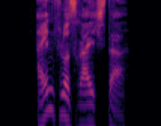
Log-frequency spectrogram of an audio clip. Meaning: inflection of einflussreich: 1. strong/mixed nominative masculine singular superlative degree 2. strong genitive/dative feminine singular superlative degree
- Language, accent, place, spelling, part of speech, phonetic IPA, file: German, Germany, Berlin, einflussreichster, adjective, [ˈaɪ̯nflʊsˌʁaɪ̯çstɐ], De-einflussreichster.ogg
